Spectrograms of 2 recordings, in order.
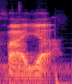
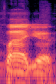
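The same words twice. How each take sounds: First: The word ends in an open 'ya' vowel. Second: The word ends with a clear r sound. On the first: The speaker calls it right. "F I Y A" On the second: The speaker calls it wrong. "not fire"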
